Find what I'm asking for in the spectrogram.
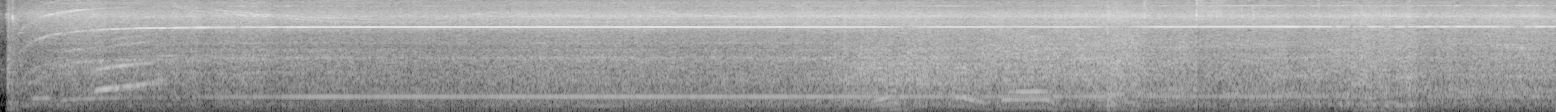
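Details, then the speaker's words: Dyson vacuum, bottle fitted, motor spins up with a rising whine and settles to a steady even high-pitched roar; runs normally apart from a slightly dodgy brush roll. "There's the bottle. That sounds happy. Marvellous. Bar the slightly dodgy brush roll, that works alright."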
